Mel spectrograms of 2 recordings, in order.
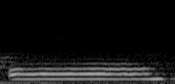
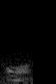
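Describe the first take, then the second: First: ओम held out slowly, vowel drawn to triple length; stretched Om. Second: Said in the usual way. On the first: Shown as a demonstration. Teacher demonstrating to students, ओम sung out long. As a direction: stretch ओम like a pluta vowel, three beats long. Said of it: "कैसे लगा तिगुना समय?". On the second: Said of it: "यही मैंने लिखा यहाँ पे".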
